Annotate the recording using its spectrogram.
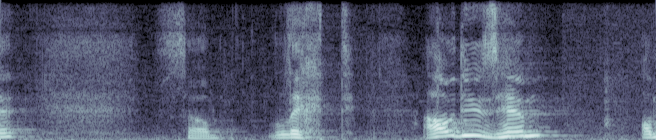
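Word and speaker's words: Licht: German girlfriend so he's this name is in German okay she was like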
